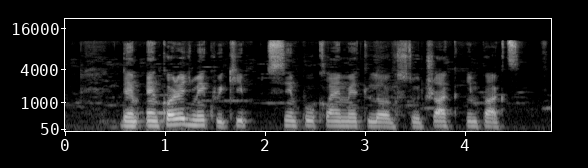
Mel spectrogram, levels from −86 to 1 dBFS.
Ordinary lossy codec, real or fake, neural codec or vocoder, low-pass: none; real; none; none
